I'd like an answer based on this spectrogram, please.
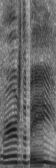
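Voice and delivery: put-on very high, bad old-lady squeal. Quoting the old lady from the beef commercial: terrible old lady impression.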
